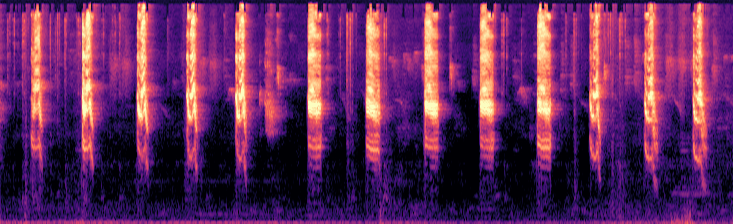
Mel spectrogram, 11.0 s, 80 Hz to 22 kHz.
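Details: Long-tailed shrike calling loudly, used to stimulate other shrikes to sing: a series of harsh, raspy squawks repeated roughly every 0.8 seconds, with a faint low hum behind.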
